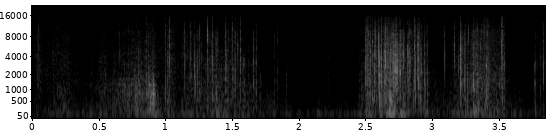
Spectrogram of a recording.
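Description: Paper crinkles and rustles in irregular bursts, with a louder crumpling crackle near the end, as if packing paper is pulled from a box.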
